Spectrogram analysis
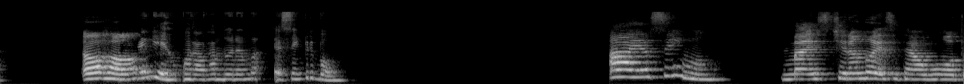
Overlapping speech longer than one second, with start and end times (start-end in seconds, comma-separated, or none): none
